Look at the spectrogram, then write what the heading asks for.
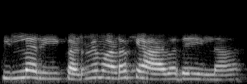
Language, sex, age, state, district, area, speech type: Kannada, female, 18-30, Karnataka, Chitradurga, rural, conversation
